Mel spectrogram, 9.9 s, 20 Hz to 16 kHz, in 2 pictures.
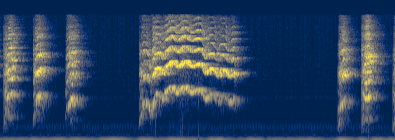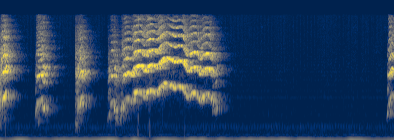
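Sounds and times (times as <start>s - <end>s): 
coyote yipping and howling: 0.0s - 3.2s, 4.2s - 7.9s.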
